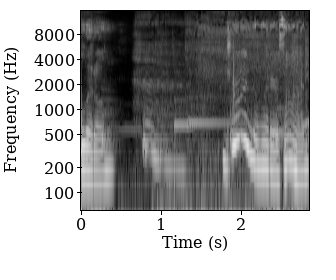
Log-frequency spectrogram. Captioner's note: stick person sighing in relaxation; pencil scratching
